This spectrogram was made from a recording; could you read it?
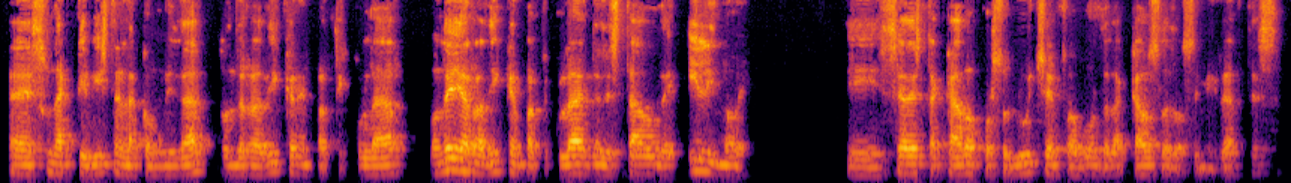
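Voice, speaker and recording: A man's voice: fairly low pitch, fairly even intonation, a little fast, darkish tone. A man hosting a radio interview, giving a loose, rambling introduction full of fillers and repetitions. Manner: rambling, repeats himself, filler words. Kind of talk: spoken radio introduction, informal. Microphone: studio microphone.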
